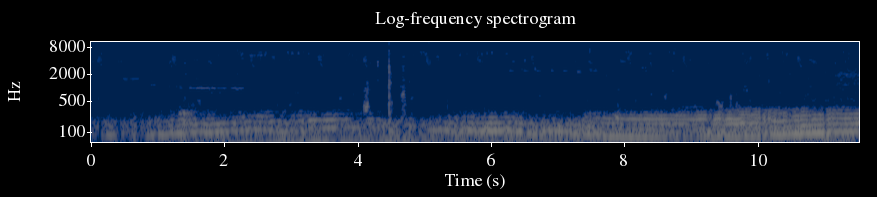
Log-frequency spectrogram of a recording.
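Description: Faint chirping of small birds, many short calls throughout, over a low steady hum, with a couple of soft clicks about four seconds in.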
